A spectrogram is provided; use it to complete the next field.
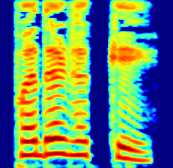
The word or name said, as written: ಪದಢಕ್ಕೆ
